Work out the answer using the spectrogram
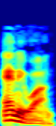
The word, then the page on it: anyone: anglais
